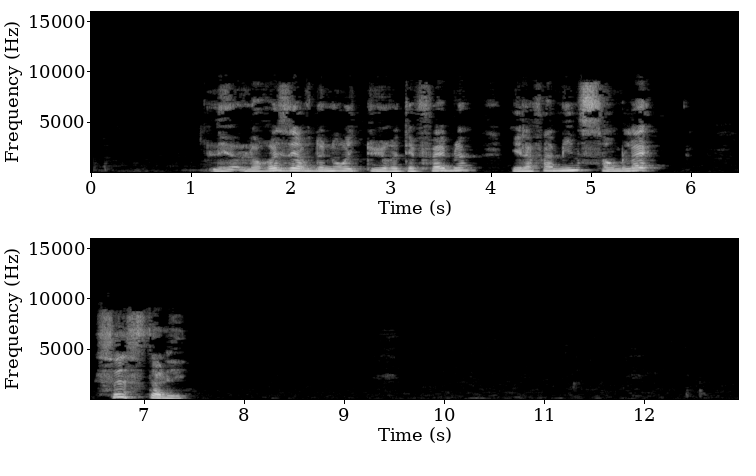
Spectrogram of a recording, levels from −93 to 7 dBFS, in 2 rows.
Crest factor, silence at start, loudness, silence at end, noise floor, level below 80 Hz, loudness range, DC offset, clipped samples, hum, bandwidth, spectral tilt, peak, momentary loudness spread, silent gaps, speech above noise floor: 18 dB; 1.2 s; -23 LUFS; 5.55 s; -88 dBFS; -68 dBFS; 6 LU; under 0.1%; under 0.1%; none; 9.4 kHz; -5.5 dB/octave; -8 dBFS; 9 LU; none; 66 dB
